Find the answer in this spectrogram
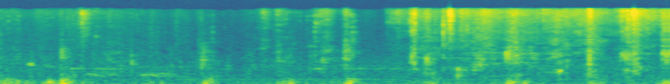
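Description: Faint rustling and crunching of dry tall grass being brushed and stepped through on foot, in scattered short bursts that come thicker in the second half.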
